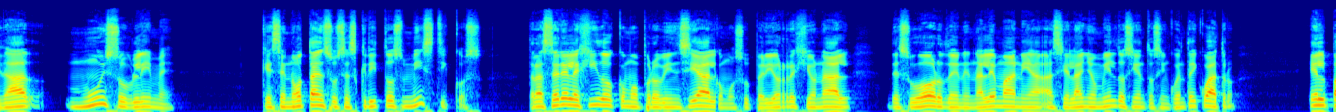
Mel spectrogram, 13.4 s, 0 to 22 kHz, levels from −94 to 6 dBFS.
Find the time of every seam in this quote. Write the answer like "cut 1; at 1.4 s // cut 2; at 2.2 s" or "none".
cut 1; at 5.2 s // cut 2; at 7.1 s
